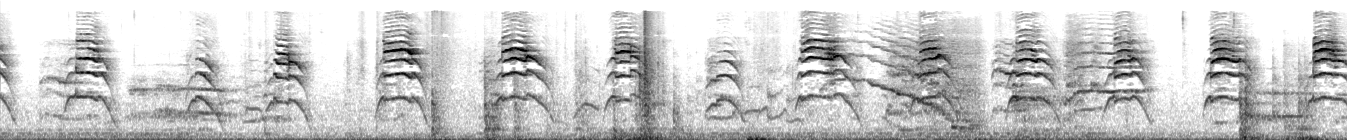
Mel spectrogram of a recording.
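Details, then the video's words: Several young cats cry together until their mother returns, indoors. Insistent, overlapping high meows rise and fall in roughly one-second bursts, with a few soft thumps and a constant low hum. "until their mom comes just stop crying 😭"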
